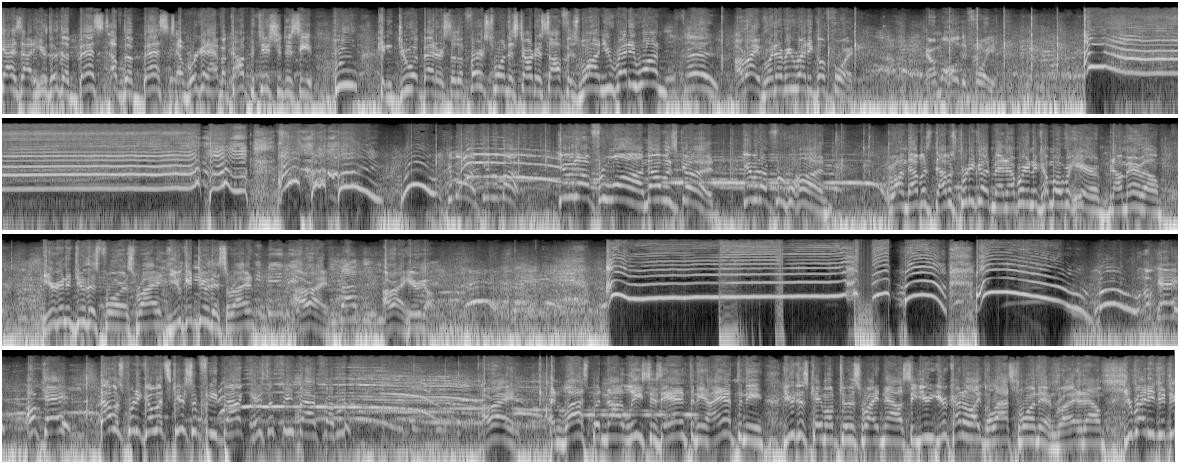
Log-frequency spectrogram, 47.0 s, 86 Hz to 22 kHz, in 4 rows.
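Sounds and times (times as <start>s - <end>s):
crowd chatter: 0.0s - 47.0s.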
